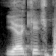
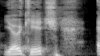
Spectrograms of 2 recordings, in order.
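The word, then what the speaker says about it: Jokić: Like, you can get a third string, fourth string guy like Monte Morris to help Jokic, and like, you're there. You get the win. – He's got a soft J, like yogging.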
